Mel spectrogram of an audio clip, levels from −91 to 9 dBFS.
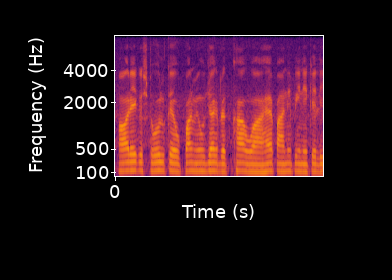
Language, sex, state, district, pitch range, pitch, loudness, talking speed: Hindi, male, Uttar Pradesh, Lalitpur, 120-130 Hz, 125 Hz, -16 LUFS, 185 wpm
